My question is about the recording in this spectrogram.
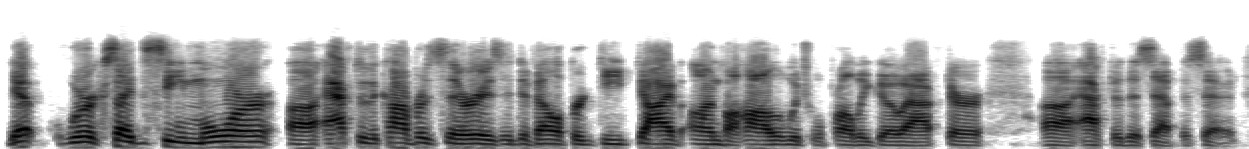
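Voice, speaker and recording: A man's voice: fairly low pitch, steady tone, a little fast, a bit bright, no echo, muffled recording. A man hosting a casual gaming debrief, speaking in a blunt, informal, chatty way. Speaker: host.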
